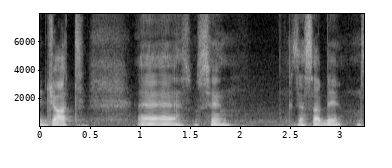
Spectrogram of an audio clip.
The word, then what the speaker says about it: JWT: A pronúncia do JWT é JOT, se você quiser saber, não sei se é importante essa informação, mas enfim, instalar esse pacote aqui também.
